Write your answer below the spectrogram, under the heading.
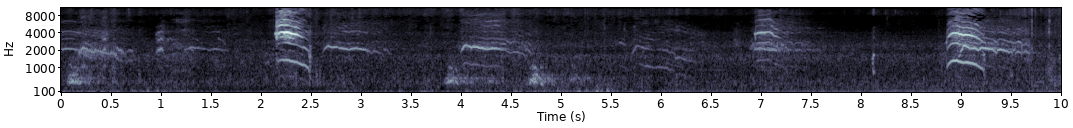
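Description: Black-headed gulls calling around a bread pile: a series of harsh cries that slide downward in pitch, the loudest about two seconds in and again near the end, over a low steady rumble.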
